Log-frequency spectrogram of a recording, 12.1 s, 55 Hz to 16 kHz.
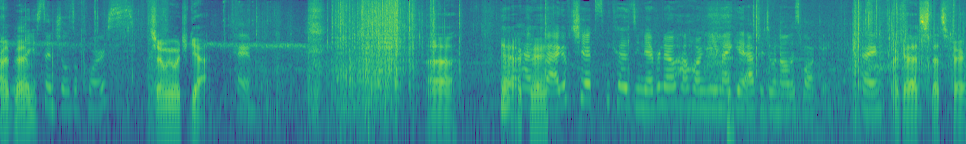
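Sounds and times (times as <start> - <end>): plastic bag rustling and crinkling: 4.0 - 6.8, 10.6 - 12.0.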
